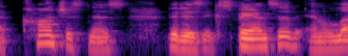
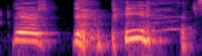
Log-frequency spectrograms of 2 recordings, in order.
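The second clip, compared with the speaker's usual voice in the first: louder, higher, laughing through the repeat; laughing disbelief; 7 semitones higher, 7 dB louder, slower than usual. Real, not acted. Speaker telling viewers about peanuts in her plants, laughing. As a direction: laugh at the absurdity.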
